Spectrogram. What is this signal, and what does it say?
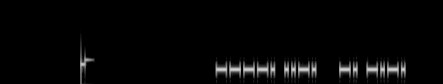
Morse code, heard as a keyed tone, about 34 wpm, 700 Hz. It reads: 9F NC
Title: Field Day Exchanges Encore - 35wpm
